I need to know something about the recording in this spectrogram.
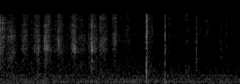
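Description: Soft rustling of a deck of tarot cards being handled, with one sharper click about one and a half seconds in.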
